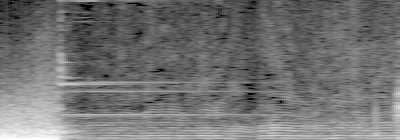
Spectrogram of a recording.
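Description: Trailer sound design: a loud rumbling swell cuts off suddenly, leaving a quiet, steady buzzing drone with a few slightly wavering pitches.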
